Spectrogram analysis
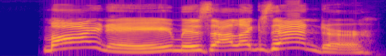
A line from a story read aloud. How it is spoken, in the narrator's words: called out to the crowd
